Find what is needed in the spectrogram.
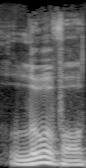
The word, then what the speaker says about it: Louisville: And now all three went off to college together at Boyce College Southern Seminary up in Louisville. Did I say it right? – Mm-hmm. Yeah, that's right. – Okay, yeah. So not Louisville. – No. – Louisville, Kentucky. Yep.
